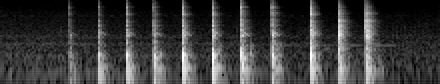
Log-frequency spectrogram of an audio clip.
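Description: A small hammer tapping a round-headed pin through a brass plaque into a wooden base: eleven quick, even taps at about three and a half a second, starting under a second in and getting louder as the pin goes home.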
